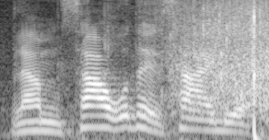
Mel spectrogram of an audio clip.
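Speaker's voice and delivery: ordinary talk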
